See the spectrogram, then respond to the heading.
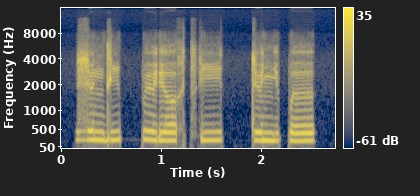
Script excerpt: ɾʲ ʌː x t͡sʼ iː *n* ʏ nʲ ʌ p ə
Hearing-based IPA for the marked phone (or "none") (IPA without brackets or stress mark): tː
